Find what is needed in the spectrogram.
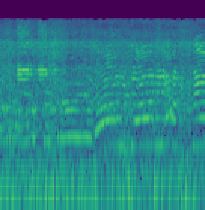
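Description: A man speaking Telugu in a steady, continuous statement, over a low steady background rumble.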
